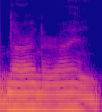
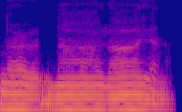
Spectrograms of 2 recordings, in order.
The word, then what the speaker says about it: Narayana: the house of Dharma it's not actually not Narayan it's Nar naray we English speakers or speakers of other languages don't we we not used to pronouncing long syllables so it's actually n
